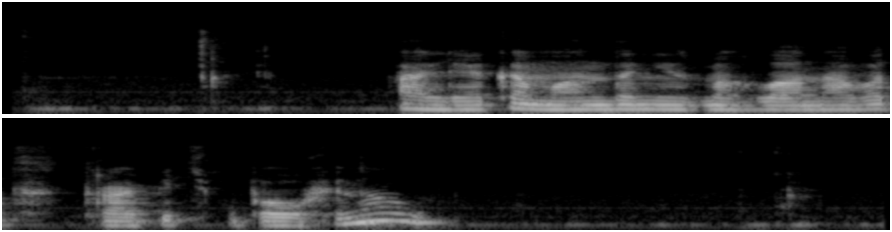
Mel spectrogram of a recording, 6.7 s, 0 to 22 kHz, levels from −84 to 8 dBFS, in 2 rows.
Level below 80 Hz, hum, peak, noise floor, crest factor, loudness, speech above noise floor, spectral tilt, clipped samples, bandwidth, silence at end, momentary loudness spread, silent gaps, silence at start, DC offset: -56 dBFS; none; -10 dBFS; -62 dBFS; 18 dB; -27 LUFS; 36 dB; -9.5 dB/octave; under 0.1%; 6.4 kHz; 0.35 s; 18 LU; none; 0.8 s; under 0.1%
